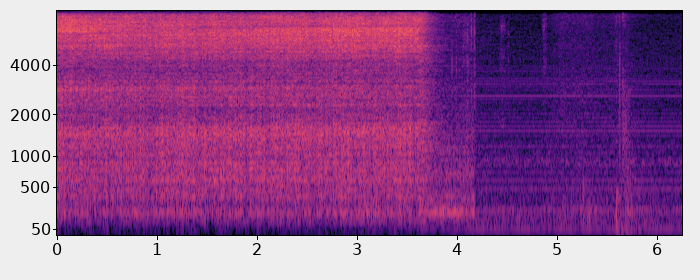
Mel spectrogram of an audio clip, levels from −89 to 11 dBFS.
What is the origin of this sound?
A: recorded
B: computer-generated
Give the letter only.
A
